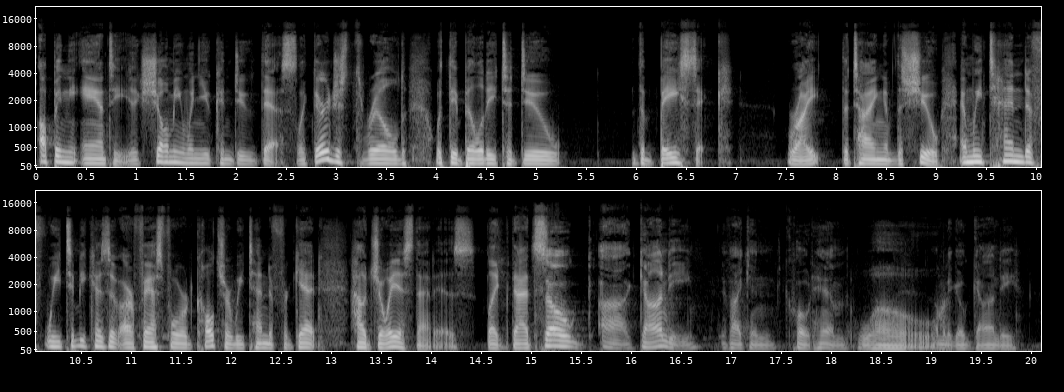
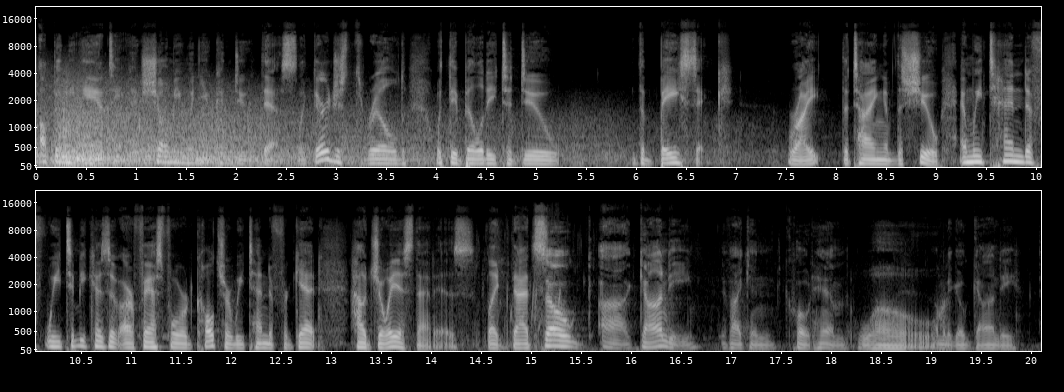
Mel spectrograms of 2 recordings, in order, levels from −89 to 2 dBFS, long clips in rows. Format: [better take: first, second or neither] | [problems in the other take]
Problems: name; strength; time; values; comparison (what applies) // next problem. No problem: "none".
first | rain or running water; loud; throughout; 3 dB below the speech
